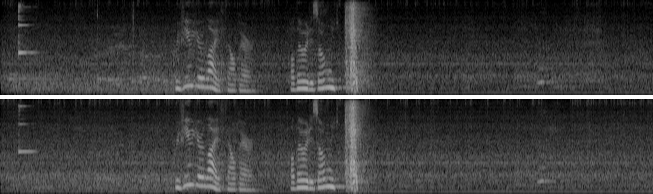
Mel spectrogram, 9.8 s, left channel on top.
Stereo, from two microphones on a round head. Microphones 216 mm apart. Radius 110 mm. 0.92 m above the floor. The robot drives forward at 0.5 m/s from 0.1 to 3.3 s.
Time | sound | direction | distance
0.3 | a bell | 55° left (ahead or behind) | 1.6 m
2.6 | a woman speaking | 20° right (ahead or behind) | 0.9 m
5.2 | chopping | 10° right (ahead or behind) | 1.0 m
8.0 | a gasp | 50° right (ahead or behind) | 10 m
